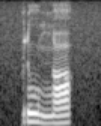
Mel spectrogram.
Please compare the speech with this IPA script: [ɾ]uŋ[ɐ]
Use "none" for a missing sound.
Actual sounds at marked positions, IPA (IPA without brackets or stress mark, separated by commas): ɾ, ɑ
